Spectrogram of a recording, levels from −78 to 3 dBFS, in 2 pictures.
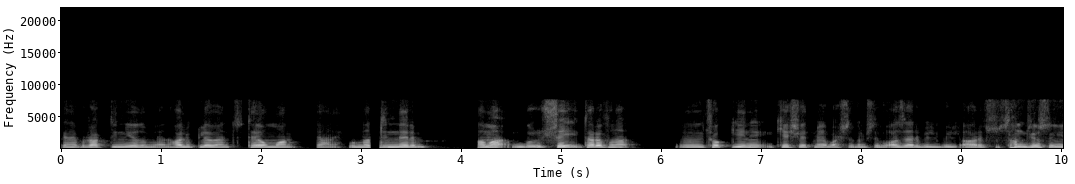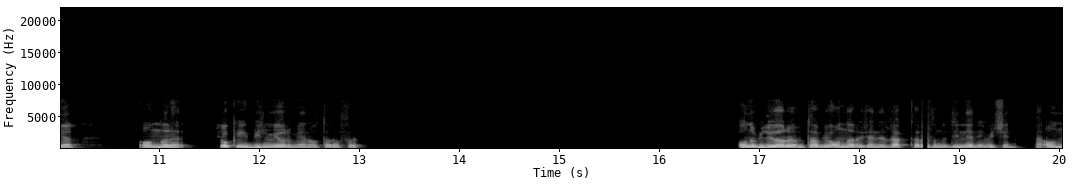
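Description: Packet loss on an ADPCM call hits this speech recording twice. Lost packets were filled with silence, and the receiving decoder's adaptive predictor and step size drifted away from the sender's. At 3.10 to 3.28 s a hard-edged gap of about 100 ms, which points to a handful of dropped packets, is followed by slightly distorted speech. A shorter 60 ms hole at 18.64 to 18.74 s does the same on a smaller scale, over the clear G.722 wideband telephone coding at 64 kbit/s.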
